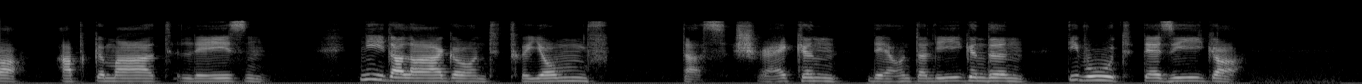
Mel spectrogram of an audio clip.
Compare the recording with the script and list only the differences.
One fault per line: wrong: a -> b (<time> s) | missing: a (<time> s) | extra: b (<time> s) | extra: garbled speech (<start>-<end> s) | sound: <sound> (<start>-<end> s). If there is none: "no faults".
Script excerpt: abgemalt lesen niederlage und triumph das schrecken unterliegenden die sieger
extra: der (8.7 s)
extra: wuth der (10.8 s)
